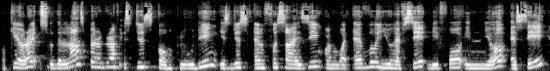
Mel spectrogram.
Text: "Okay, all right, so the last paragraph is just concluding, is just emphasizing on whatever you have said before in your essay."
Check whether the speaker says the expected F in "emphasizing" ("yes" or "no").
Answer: yes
